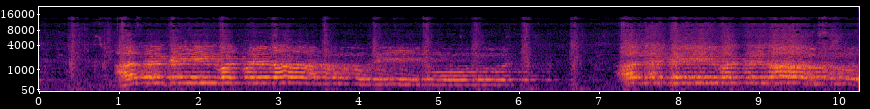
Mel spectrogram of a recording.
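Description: A noha, a Shia Muharram lament, chanted by men and amplified through horn loudspeakers. Two long sung lines come through, one starting about a second in and another about seven seconds in, over a steady rhythm of chest-beating slaps (matam).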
